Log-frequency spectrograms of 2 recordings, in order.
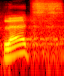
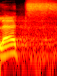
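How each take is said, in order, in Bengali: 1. শেষের t-তে s-এর মতো হিসহিস শব্দ বের হয়। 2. শেষের t-তে s-এর মতো হিসহিস শব্দ বের হয়।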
